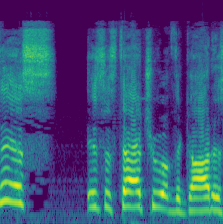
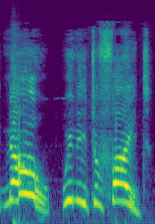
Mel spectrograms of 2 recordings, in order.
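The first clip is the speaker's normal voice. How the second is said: high, firm insistence; 10 semitones higher than usual. Acted. Adventurer insists on fighting.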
